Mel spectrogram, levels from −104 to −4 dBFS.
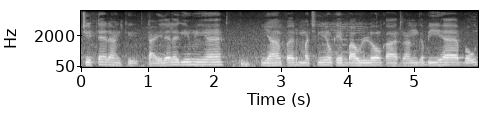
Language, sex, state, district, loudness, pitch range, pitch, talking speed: Hindi, male, Punjab, Fazilka, -16 LUFS, 120-130 Hz, 125 Hz, 170 wpm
